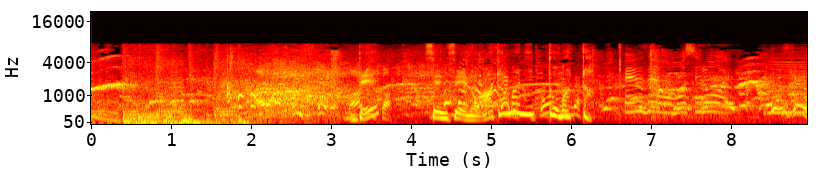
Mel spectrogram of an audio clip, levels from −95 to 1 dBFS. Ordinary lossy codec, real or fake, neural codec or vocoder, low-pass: none; real; none; none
